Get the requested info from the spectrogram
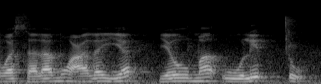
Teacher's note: langsung ke huruf ta ya, tidak dibaca huruf dalnya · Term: Idgham mutajanisan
